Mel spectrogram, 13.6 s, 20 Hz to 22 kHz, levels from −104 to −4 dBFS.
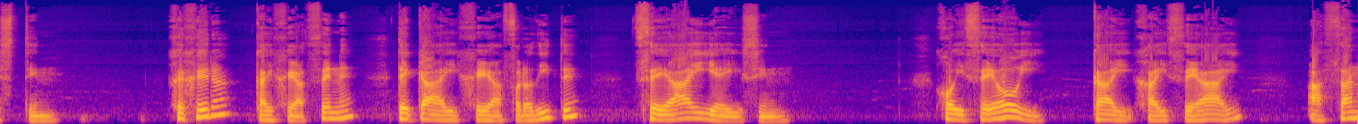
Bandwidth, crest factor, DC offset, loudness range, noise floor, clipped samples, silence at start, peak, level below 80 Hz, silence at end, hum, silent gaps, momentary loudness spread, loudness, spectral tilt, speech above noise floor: over 20 kHz; 24 dB; under 0.1%; 3 LU; -68 dBFS; under 0.1%; 0 s; 0 dBFS; -76 dBFS; 0 s; none; none; 11 LU; -22 LUFS; -5.5 dB/octave; 46 dB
